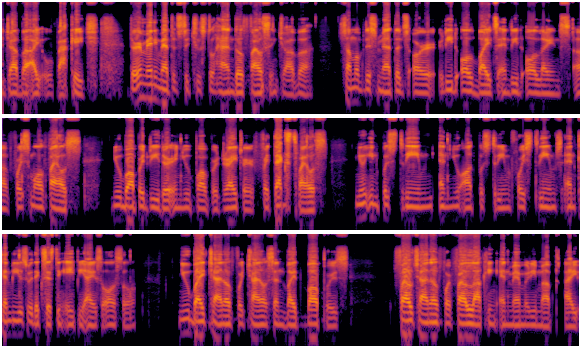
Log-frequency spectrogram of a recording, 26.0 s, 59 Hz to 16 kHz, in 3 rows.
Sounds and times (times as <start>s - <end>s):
Speech: 0.0s - 19.4s, 20.0s - 22.6s, 23.2s - 26.0s.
